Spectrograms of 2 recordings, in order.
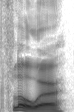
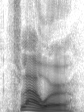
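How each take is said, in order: First: The first vowel is not an 'ow' sound. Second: The first vowel is an 'ow' sound. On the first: The speaker calls it wrong. "But it's not flower" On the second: The speaker calls it right. "it's flower"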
